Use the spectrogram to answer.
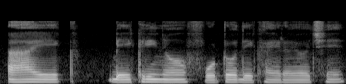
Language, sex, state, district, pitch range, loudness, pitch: Gujarati, male, Gujarat, Valsad, 105-115 Hz, -20 LUFS, 110 Hz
